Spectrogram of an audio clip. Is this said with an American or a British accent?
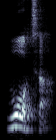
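British. It is said with a British accent. "because you are in London here, we say water"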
